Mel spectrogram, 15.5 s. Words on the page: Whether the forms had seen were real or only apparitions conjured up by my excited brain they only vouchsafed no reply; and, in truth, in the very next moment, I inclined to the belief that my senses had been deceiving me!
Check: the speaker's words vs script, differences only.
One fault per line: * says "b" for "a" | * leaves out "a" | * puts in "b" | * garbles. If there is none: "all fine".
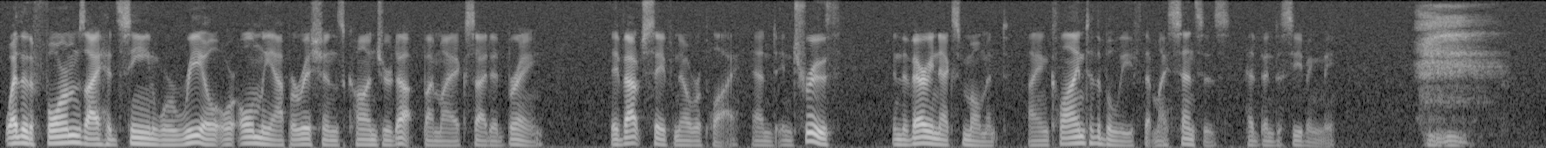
* puts in "I"
* leaves out "only"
